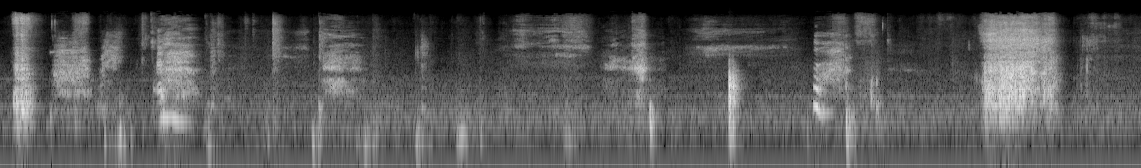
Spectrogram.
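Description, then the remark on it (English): Someone blows their nose: a series of short, breathy snorts and sniffs, ending in one long, loud blast of air through the nose. “I don't usually blow my nose in a stream or space, but I have a choice.”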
